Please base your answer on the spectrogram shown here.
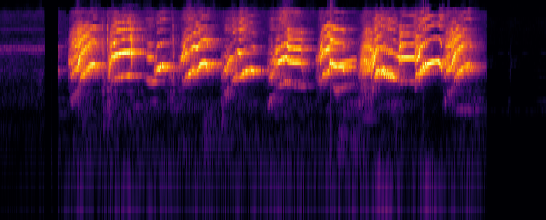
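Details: A parrot's burst of fast, grating chatter: rapid harsh notes tumbling over one another for about three seconds, loud and scratchy, then it stops abruptly.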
